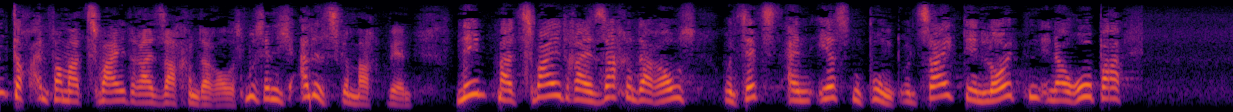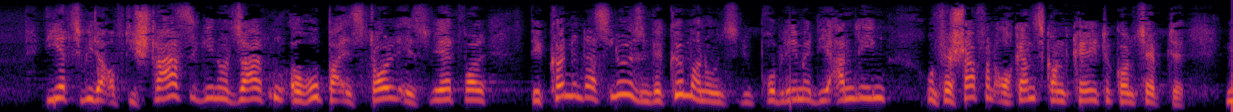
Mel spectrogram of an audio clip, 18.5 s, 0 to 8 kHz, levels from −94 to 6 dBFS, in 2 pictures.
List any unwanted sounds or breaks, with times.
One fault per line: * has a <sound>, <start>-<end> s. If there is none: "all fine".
all fine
